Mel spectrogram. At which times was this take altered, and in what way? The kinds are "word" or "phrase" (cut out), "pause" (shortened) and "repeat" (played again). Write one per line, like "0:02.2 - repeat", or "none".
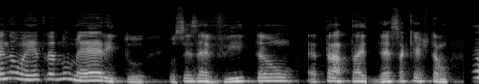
0:03.0 - pause
0:03.7 - word

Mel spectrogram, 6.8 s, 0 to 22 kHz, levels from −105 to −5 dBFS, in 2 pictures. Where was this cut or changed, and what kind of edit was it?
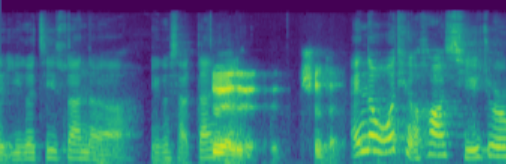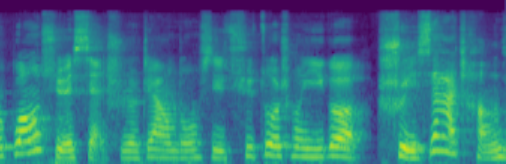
0:00.9 - pause
0:01.9 - pause
0:02.3 - pause
0:05.8 - pause

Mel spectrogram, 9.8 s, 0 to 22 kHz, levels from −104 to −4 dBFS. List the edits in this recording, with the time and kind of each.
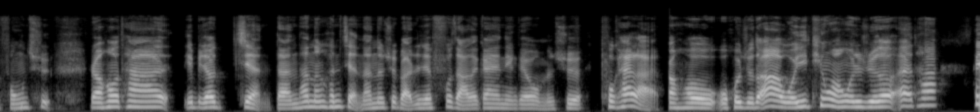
0:05.9 - pause
0:06.6 - pause

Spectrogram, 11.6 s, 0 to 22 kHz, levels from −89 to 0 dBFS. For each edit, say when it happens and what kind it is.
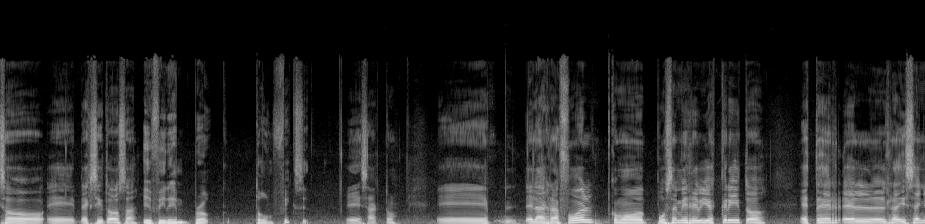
none

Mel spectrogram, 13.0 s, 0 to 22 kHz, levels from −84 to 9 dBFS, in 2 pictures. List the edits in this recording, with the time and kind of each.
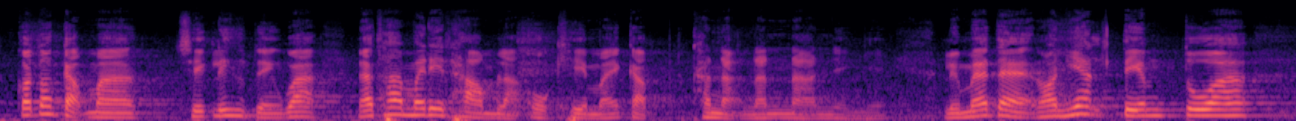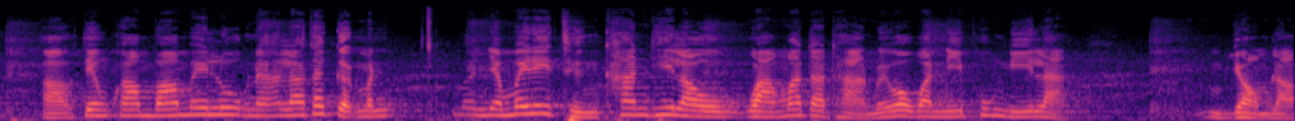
0:08.7 - pause

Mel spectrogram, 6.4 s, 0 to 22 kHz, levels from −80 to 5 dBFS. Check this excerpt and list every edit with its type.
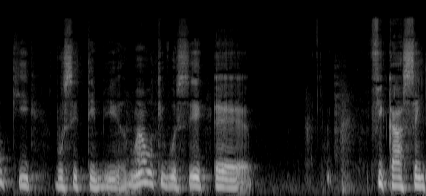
0:03.2 - pause

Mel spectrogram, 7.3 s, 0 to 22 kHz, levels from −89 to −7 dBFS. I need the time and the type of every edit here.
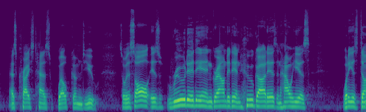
none

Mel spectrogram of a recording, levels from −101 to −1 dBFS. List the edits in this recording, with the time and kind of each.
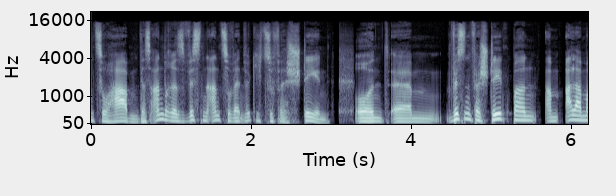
0:01.9 - phrase
0:03.3 - pause

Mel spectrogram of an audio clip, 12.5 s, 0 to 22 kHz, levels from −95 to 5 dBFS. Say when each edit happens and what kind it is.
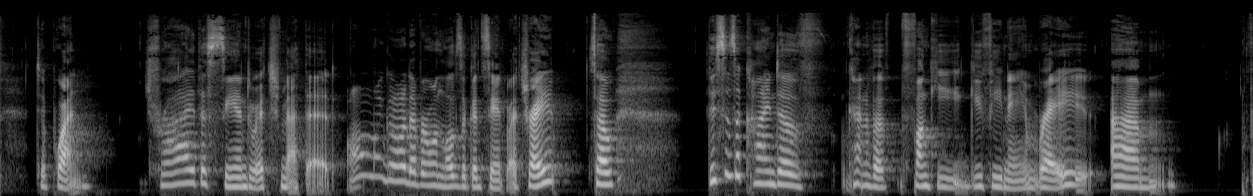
none

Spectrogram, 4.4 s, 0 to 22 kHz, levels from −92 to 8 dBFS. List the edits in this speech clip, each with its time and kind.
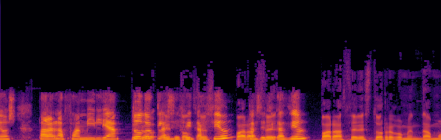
0:01.3 - pause

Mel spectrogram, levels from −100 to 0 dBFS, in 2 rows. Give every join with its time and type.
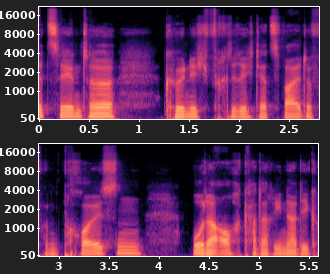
none

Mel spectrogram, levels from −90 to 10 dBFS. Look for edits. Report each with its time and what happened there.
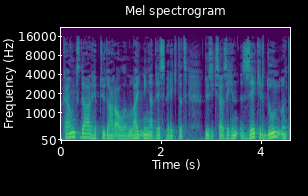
0:02.1 - word

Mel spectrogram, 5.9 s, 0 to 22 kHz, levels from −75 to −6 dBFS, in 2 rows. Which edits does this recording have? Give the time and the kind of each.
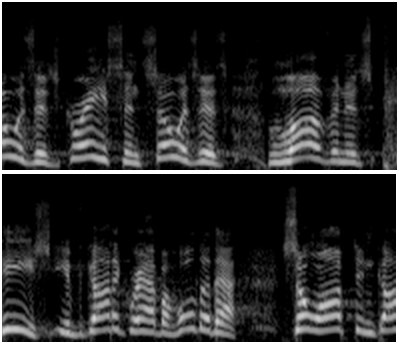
none

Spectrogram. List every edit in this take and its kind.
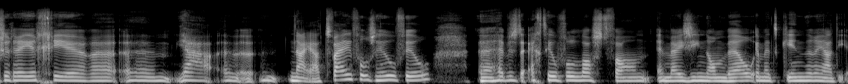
0:07.6 - phrase

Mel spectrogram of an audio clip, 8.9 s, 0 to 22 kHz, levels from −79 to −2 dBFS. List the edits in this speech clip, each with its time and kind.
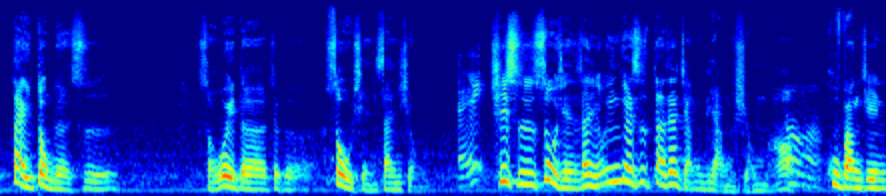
none

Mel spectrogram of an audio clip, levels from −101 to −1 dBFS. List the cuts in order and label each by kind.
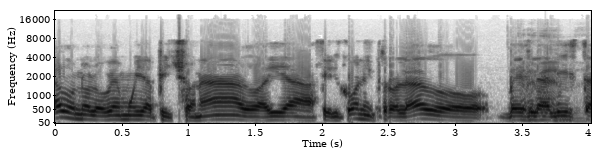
0:02.4 - phrase

